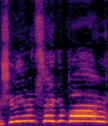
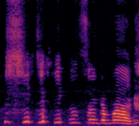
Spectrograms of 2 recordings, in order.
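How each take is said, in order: First: Very high, loud squealed outcry; mock wail. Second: High, softer plaintive echo; mock whimper. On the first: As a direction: wail it out in hammed-up dismay. Acting out chat's dismay, first take. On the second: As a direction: whimper it through laughter, playfully hurt. Repeating chat's dismay after laughing.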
